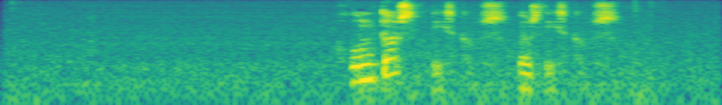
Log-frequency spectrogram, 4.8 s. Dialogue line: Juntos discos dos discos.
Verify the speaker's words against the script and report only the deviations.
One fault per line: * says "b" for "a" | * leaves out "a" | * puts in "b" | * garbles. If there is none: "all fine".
all fine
